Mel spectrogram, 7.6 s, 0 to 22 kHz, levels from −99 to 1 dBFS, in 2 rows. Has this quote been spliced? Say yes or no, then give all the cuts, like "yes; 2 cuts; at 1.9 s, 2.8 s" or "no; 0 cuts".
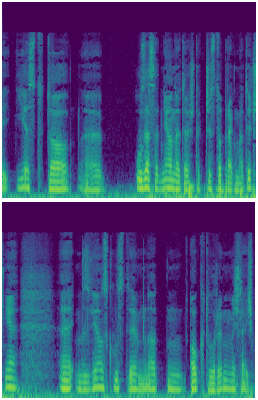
yes; 2 cuts; at 4.9 s, 6.6 s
